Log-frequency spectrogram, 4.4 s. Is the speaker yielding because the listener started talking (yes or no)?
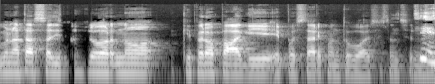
yes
